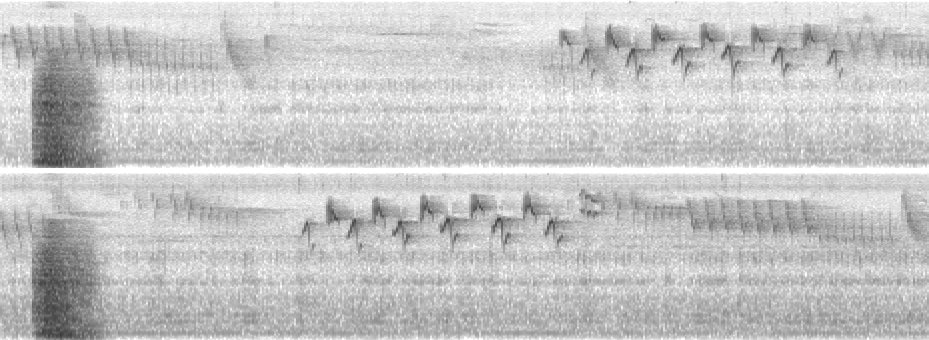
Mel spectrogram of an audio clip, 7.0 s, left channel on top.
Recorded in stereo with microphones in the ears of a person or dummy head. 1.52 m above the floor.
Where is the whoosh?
10° left (ahead or behind), 1.4 m.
